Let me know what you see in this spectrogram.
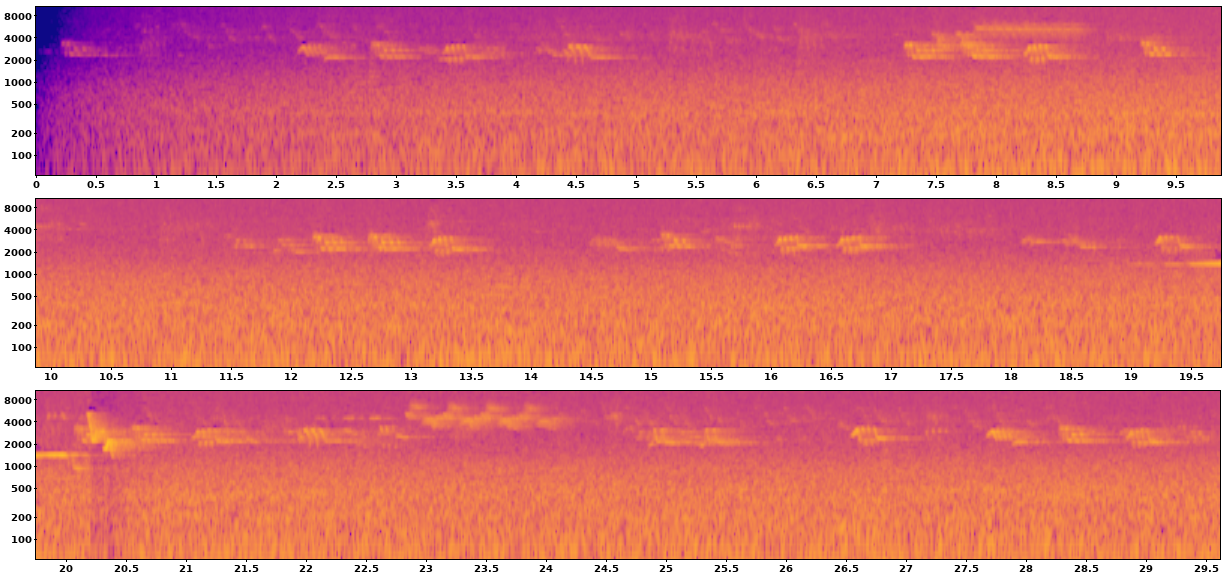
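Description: Small birds chirping in short groups of a few quick notes every second or two, over a steady outdoor hiss; the sound fades in over the first several seconds.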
